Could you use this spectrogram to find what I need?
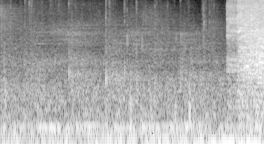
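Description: Footsteps run on a hard floor.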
